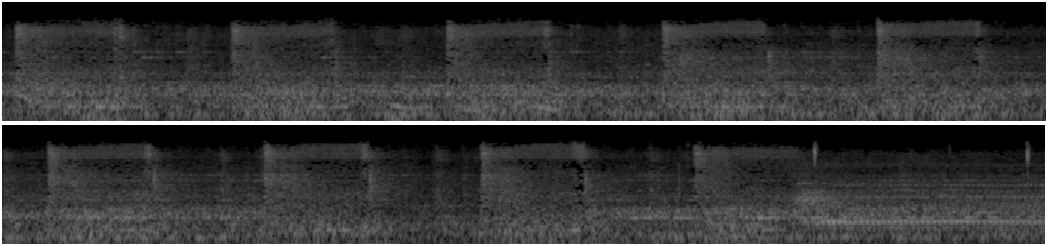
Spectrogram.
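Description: Facial tissue packaging machine for soft plastic-film packs running: a steady mechanical hum with a short hiss about every two seconds.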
